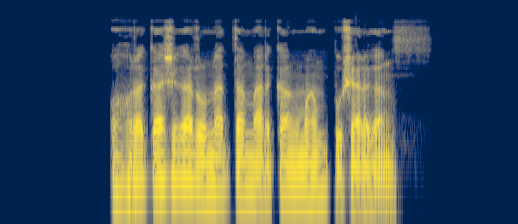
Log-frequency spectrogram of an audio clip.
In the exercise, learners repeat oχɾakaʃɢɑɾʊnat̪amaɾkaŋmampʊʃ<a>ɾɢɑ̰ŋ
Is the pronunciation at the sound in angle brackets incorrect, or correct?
incorrect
